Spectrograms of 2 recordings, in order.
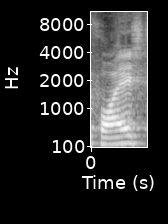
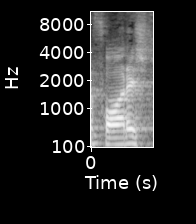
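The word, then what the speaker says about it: forest: ठीक है यहां पे फॉरेस्ट ऐसे नहीं पढ़ देंगे यहां पे फॉरेस्ट र आपको पढ़ना है फॉरेस्ट यानी जंगल अब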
